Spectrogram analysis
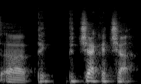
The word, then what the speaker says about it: PechaKucha: But I believe it's pronounced PechaKucha.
